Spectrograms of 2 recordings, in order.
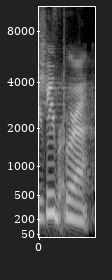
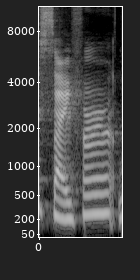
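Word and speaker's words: Chypre: Is it pronounced chip? Not chipper. – Oh, Sheepra? – Cypher? Sheepra. – Sheepra, yeah. This is, I used to say cypher, like a rap cypher.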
